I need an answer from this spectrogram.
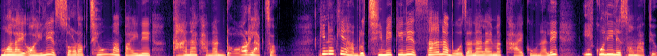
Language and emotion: Nepali, fearful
